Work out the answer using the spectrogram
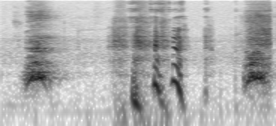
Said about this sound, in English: Hey, this isn't your home. Like, you can't bark, bub. Come on, Rocco.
